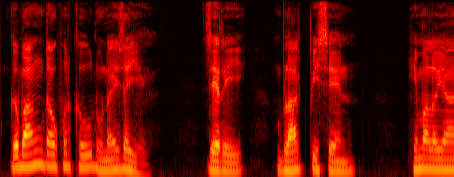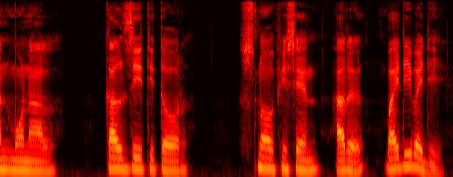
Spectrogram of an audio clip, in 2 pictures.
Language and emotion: Bodo, neutral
